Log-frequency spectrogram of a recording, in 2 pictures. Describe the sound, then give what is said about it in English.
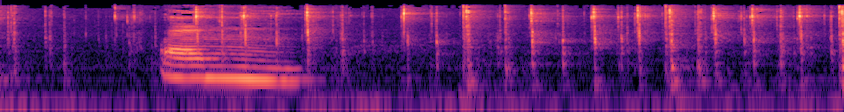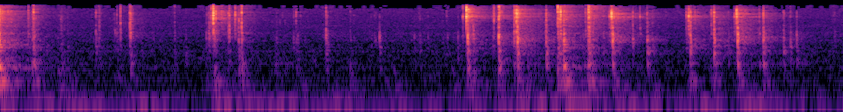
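Typing on a glitchy computer keyboard: many quick, light key clicks in irregular bursts, with a short voiced hum early on. “I'm typing without a screen reader, so I hope my keyboard doesn't glitch. My keyboard is a glitchy keyboard.”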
